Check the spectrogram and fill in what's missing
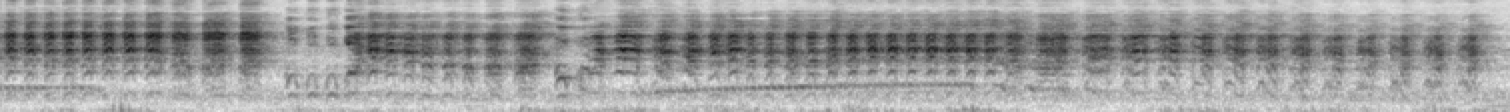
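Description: Kookaburra laughing: a loud, raucous cackle of rapid hooting notes, about two per second, rising and falling in an unbroken chorus.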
